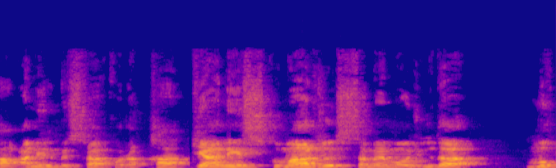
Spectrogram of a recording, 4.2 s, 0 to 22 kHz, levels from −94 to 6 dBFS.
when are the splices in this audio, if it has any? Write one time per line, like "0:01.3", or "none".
0:01.4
